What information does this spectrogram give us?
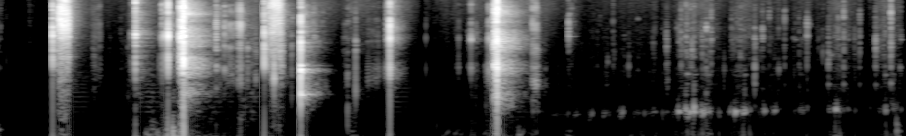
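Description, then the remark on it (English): A can of Left Hand Brewing beer being cracked open: a series of sharp metallic clicks and snaps, one louder pop near the end, then a faint, steady fizzing hiss as the bubbles settle. No one speaks. “So let's crack it open.”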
